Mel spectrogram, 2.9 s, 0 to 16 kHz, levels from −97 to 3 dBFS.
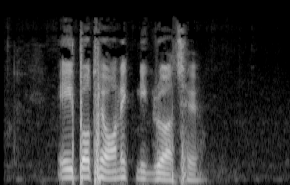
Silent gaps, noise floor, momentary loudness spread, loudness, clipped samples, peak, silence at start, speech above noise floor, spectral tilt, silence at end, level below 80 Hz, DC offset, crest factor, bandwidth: none; -69 dBFS; 10 LU; -22 LUFS; under 0.1%; -4 dBFS; 0.6 s; 48 dB; -5 dB/octave; 0.9 s; -46 dBFS; under 0.1%; 22 dB; 11 kHz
